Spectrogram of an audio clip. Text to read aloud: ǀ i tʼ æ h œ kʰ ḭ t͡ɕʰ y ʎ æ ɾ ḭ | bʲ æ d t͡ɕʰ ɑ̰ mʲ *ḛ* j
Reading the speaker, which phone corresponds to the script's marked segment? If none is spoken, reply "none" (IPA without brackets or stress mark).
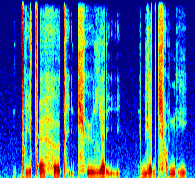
ḛ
